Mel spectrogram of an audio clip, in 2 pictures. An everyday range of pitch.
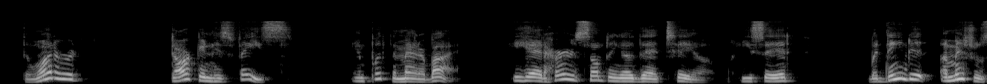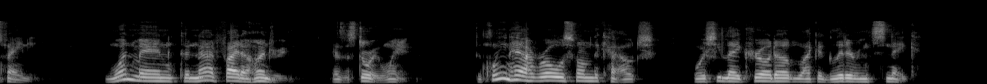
No: wide, 6.7 semitones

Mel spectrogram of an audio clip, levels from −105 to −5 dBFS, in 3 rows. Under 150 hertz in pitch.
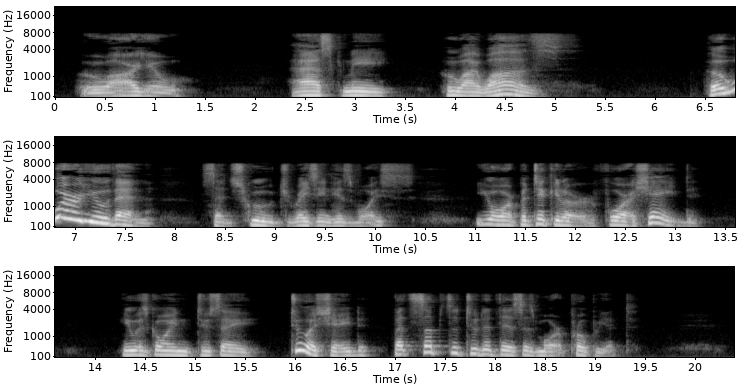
Yes: low, 135 Hz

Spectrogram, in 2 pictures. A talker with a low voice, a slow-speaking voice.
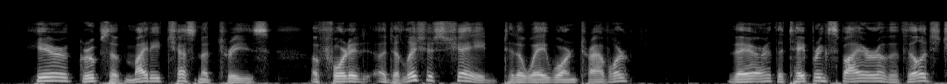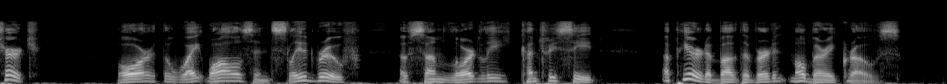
Yes: low, 130 Hz; slow, 130 wpm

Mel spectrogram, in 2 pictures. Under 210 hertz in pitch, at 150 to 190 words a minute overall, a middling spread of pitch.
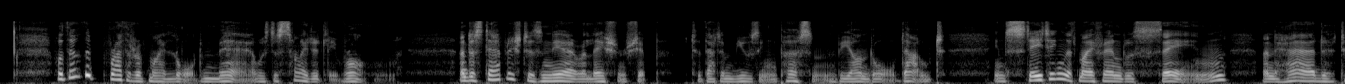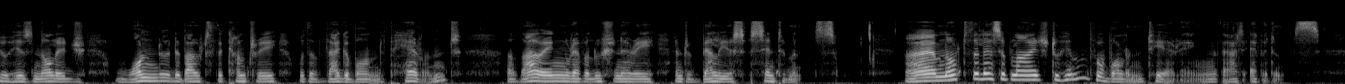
No: medium, 140 Hz; slow, 135 wpm; average, 3.7 semitones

